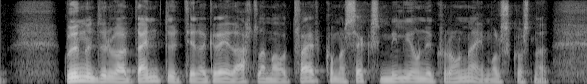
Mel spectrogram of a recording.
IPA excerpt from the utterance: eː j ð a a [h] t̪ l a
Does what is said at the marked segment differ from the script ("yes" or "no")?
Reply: no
